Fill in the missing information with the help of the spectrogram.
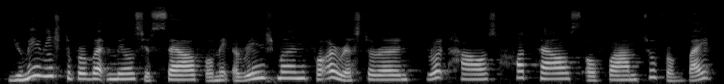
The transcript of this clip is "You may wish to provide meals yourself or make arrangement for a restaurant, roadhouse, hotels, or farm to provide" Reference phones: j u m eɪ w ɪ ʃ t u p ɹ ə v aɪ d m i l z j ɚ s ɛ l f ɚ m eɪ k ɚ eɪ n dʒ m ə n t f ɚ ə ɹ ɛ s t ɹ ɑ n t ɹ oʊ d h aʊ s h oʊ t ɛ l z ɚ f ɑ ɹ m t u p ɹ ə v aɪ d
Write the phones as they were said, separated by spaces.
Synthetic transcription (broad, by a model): j u m eɪ w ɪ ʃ t u p ɹ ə v aɪ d m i l s j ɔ s ɛ l f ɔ m eɪ k ɚ eɪ n dʒ m ə n t f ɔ ə ɹ ɛ s t ɹ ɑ n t ɹ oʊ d h aʊ s h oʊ t ɛ l s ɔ f ɑ m t u p ɹ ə v aɪ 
